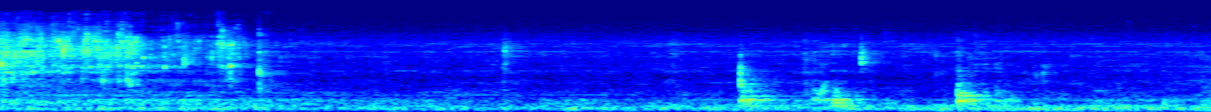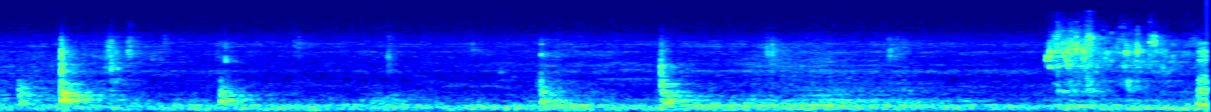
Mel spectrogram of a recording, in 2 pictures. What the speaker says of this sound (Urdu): اب اس کے اوپر ہم ڈال دوں گی پانی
